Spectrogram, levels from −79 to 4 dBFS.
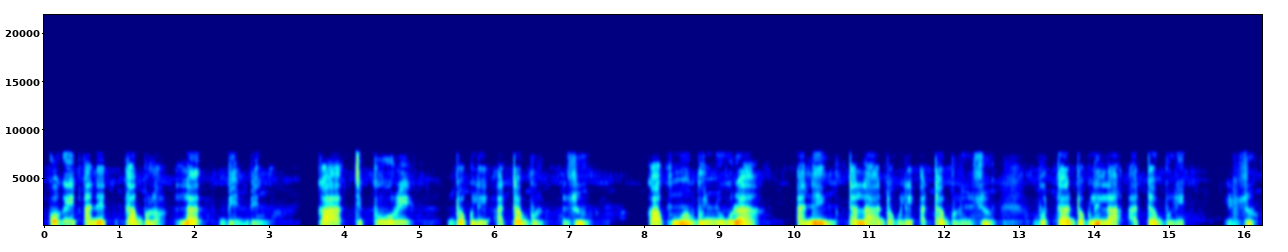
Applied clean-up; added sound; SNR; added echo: none; none; none; none.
